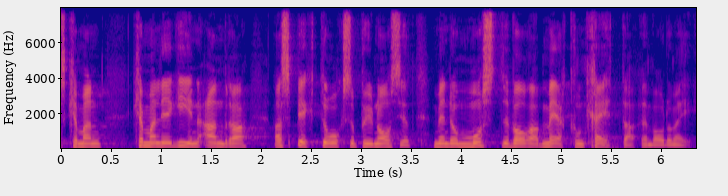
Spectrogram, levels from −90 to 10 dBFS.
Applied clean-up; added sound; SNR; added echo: none; none; none; none.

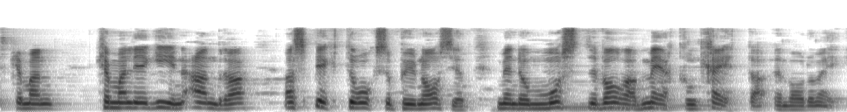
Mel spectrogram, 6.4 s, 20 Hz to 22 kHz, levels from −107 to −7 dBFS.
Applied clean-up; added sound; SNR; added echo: classical method WPE with log-MMSE.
